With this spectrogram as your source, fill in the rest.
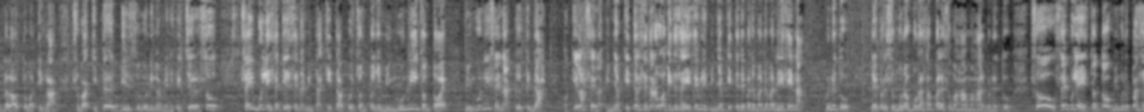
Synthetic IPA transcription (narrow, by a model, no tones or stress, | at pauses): dalamot̪omot̪ifla̰h | səbap̚kit̪ədilsəmuədəŋanmanufɛk̚t͡ʃəso | sajəbulɛhsad͡ʒəsajənaʔmint̪aʔket̪əapət͡ʃɔnt̪ɔhɲamiŋɡunit͡ʃɔnt̪ɔɦɛ | mĩŋɡunĩsajənaʔkəkədah | okelahsajənaʔpiɲd͡ʒamket̪əlahsajət̪anaʔwaʔkit̪̬əs̬ajəsajəbolɛhpiɲd͡ʒamket̪ədaɾipadəmanamanajaŋsajəna̰ʔ | bənət̪u | daɾipadəsəmuɾahmuɾahsampajlahsəmaɦalmaɦalbənət̪u | sosajəbulɛht͡ʃɔnt̪ɔhmĩŋɡudəpansa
